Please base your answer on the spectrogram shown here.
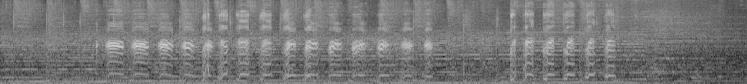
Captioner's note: duck calls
